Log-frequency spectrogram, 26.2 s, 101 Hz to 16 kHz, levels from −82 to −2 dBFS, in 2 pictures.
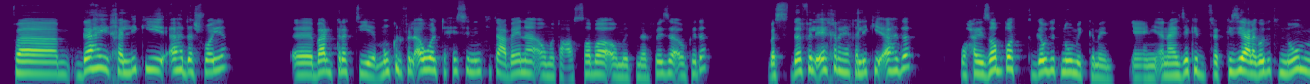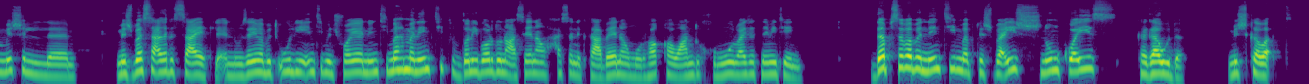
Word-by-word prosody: فده 195 0 +2
هيخليكِ 240 -2 -2 0.3
أهدى 230 -1 +1
شوية 225 +7 -3 0.7
بعد 185 +4 +2
3 220 -2 -4
أيام، 170 -4 -1
ممكن 215 +7 -3
في - - -8
الأول 235 +1 +3
تحسّي 225 0 -10
إن 210 - -3
أنتِ 215 +1 -9
تعبانة 205 0 -1
أو 175 - -6
متعصبة 170 +4 -3
أو 160 - -2
متنرفزة 160 +5 -5
أو 175 - -5
كده، 255 +8 -7 0.6
بس 175 0 -4
ده 215 - +4
في 225 - -10
الآخر 235 +1 +1
هيخليكِ 205 +1 -3
أهدي 230 +6 0 0.5
وهيضبّط 225 +6 +1
جودة 220 +5 +2
نومِك 215 -4 +1
كمان. 155 -4 -7 0.2
يعني 155 0 -7
أنا 175 +1 -1
عايزاكِ 175 +6 0 0.2
تركّزي 220 +5 +1
على 195 -3 +5
جودة 205 +3 +1
النوم 210 +5 +1
مش 225 +2 -1
ال 170 -4 -2 0.4
مش 190 0 +1
بس 220 +1 +4
عدد 215 +2 +3
الساعات، 180 -5 +1
لأنه 170 +1 -5
زي 195 +4 +3
ما 215 - +3
بتقولي 205 0 -2
أنتِ 215 +1 -6
من 200 -1 -1
شوية، 205 +2 0
إن 205 - 0
أنتِ 210 +1 -3
مهما 240 0 +4
نمتِ 245 +4 +1
بتفضلي 215 -3 -1
برضه 215 0 +2
نعسانة، 195 +2 -2
وحاسة 195 +1 -10
إنِّك 170 -4 -5
تعبانة 175 +3 +1
ومرهقة 175 +3 -3
وعندِك 170 +3 -2
خمول 180 +3 -2
وعايزة 185 +1 0
تنامي 190 0 -1
تاني، 160 -7 -5 0.7
ده 250 - +10
بسبب 275 0 +5
إن 230 -3 +5
أنتِ 255 +2 +1
ما 240 -4 +2
بتشبعيش 210 +5 -1
نوم 225 +3 +3
كويس 255 - +1 0.2
كجودة 190 -5 +4 0.4
مش 195 +1 -2
كوقت، 180 -4 +2
200 Hz, 175 wpm, -22 LUFS, 180-225 Hz, 0.7 s, ده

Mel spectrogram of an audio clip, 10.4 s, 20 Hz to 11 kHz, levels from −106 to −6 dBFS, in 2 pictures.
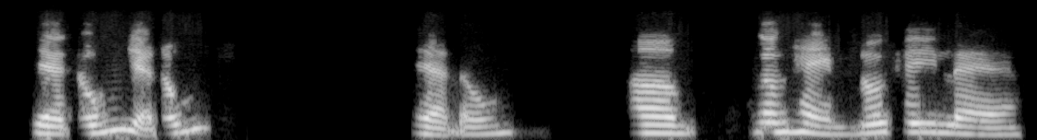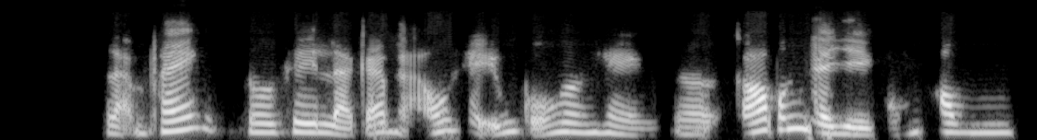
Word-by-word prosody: Dạ, 185 -3 +4
đúng, 220 +9 0
dạ, - - +4
đúng. 220 +11 -2 1.0
Dạ, 165 -4 +1
đúng. 175 +4 -7 0.6
Ờ, 195 -1 +4 0.4
ngân 220 0 0
hàng 205 -5 +2
đôi 195 +3 +1
khi 215 -1 0
là 190 -2 0 0.9
lạm 195 - -3
phát 245 +5 +5 0.2
đôi 210 -1 0
khi 215 -2 +4
là 195 -7 +2
cái - - +2
bảo 215 0 -2
hiểm - - -1
của - - -3
ngân 215 -1 0
hàng, 170 -6 -4 0.2
ờ, 165 - -8 0.2
có 215 +6 +8
vấn 290 +1 +4
đề 200 -9 +5
gì 160 -3 +3
cũng - - -20
không 205 -1 0
205 Hz, 175 wpm, -23 LUFS, 190-220 Hz, 1.0 s, có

